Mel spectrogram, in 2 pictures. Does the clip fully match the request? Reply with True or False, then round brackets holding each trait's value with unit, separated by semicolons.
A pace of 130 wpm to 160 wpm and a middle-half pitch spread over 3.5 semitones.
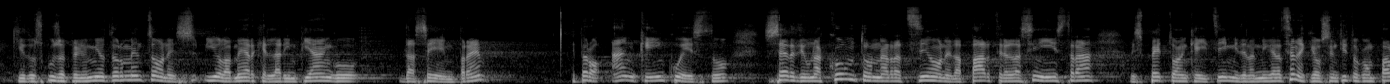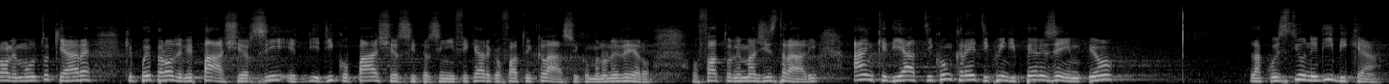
True (155 wpm; 4.1 semitones)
